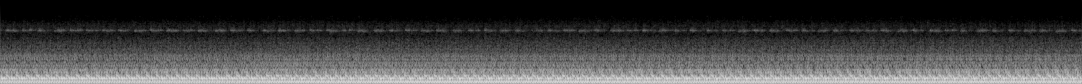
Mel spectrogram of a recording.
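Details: Detroit Diesel 4-53TIB two-stroke diesel, rebuilt Silver series, idle after cold start outdoors at about -7 to -10°C following Webasto preheat, no oil heater, oil about 28°F: deep, even, steady rhythm with no knocks or misses. Normal idle.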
